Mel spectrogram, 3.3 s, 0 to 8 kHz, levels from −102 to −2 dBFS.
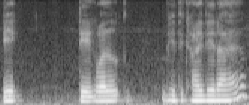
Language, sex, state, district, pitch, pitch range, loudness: Hindi, male, Bihar, Patna, 145 Hz, 135-150 Hz, -14 LUFS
